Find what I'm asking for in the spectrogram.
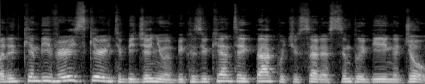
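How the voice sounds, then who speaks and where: Against a quiet background, a man talks at a very fast pace at medium pitch with ordinary pitch variation. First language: not English. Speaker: video essayist. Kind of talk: video essay narration.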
